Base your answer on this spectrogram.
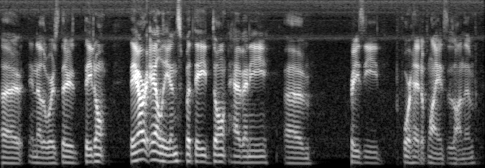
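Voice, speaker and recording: A man's voice: fairly low pitch, moderate pace, pushed and bright. A man improvising narration as game master of a tabletop game in a conversational, explanatory way.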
